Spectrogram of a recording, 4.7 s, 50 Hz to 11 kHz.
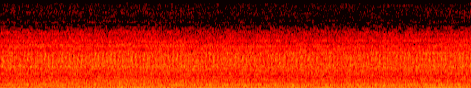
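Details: Toyota Vios first generation (2003–06) petrol engine idling with a slightly uneven, wavering beat, about three pulses a second; shaking suspected from a vacuum problem, not confirmed.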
